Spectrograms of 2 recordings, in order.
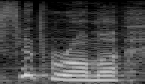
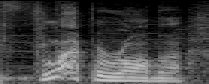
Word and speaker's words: Flipperama: So, I called the developer behind this Flipperama, but they said it rhymes with Futurama. So, it must be Flapperama.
